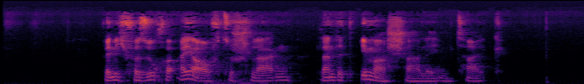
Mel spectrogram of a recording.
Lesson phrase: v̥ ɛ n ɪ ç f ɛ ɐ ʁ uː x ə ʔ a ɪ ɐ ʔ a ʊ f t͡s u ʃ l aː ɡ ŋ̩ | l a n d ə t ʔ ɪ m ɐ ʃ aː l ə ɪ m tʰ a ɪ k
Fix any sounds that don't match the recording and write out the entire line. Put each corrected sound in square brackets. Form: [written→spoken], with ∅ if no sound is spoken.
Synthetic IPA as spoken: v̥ ɛ n ɪ ç f ɛ ɐ [ʁ→z] uː x ə ʔ a ɪ ɐ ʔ a ʊ f t͡s u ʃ l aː ɡ ŋ̩ | l a n d ə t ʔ ɪ m ɐ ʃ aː l ə ɪ m tʰ a ɪ k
